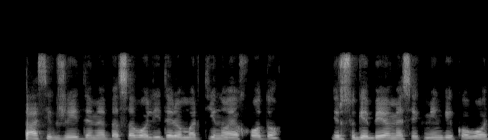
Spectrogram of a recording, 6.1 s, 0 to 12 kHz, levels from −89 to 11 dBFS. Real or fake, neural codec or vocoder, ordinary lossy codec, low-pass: real; none; MP3, 64 kbps; 7.2 kHz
